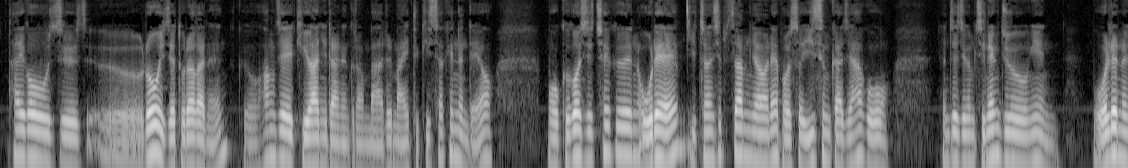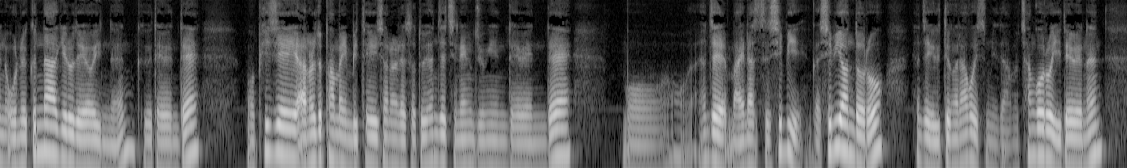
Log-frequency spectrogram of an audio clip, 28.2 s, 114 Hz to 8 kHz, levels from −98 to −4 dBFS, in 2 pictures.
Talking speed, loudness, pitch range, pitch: 290 characters per minute, -29 LUFS, 115-150 Hz, 130 Hz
